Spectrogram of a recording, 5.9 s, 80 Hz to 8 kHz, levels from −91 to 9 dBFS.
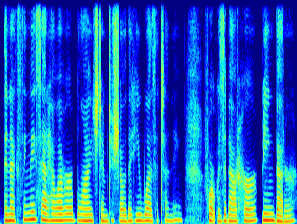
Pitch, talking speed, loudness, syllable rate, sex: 215 Hz, 210 wpm, -17 LUFS, 5.5 syllables/s, female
